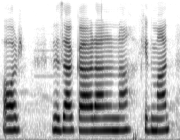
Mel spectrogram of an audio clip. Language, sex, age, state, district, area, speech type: Urdu, female, 18-30, Bihar, Madhubani, urban, spontaneous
